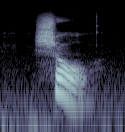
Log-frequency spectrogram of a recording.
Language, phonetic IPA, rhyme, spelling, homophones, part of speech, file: Hungarian, [ˈʃoː], -ʃoː, só, show, noun, Hu-só.ogg
- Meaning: salt (a common substance, chemically consisting mainly of sodium chloride (NaCl), used extensively as a condiment and preservative)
